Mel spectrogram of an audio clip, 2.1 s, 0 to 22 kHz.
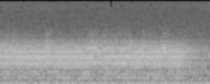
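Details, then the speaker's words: Stromberg Carlson 561 tube radio during front-end alignment: steady raspy buzz with fixed whine, easing slightly; unmodulated extraneous noise signal engaging the AVC to quiet the radio, possibly a failing tube suspected. "sounds like a loud strong signal but I guess it really isn't because the noise is causing the AVC to quiet the radio and we're hearing this buzz go down weather like that"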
